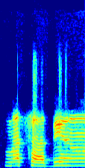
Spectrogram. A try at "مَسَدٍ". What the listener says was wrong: اگر سیٹی جیسی آواز نہیں نکلے گی تو پھر سننے والا یہ سمجھے گا یہاں آپ ثا پڑھ رہی ہیں.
